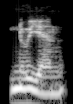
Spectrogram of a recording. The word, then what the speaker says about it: Nguyen: He knows that Nguyen, sorry, I feel like I'm pronouncing that name wrong. Isn't it just Win? It's just Win, yeah. I think it's Win, right?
